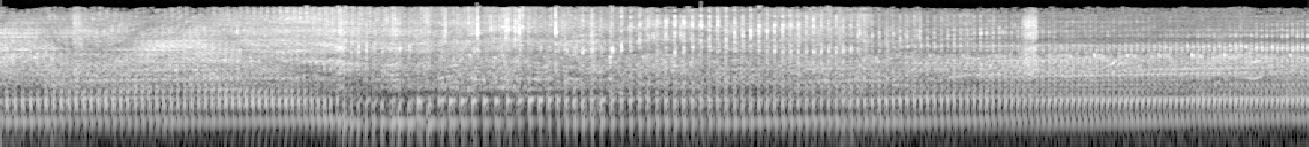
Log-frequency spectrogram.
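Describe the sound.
An ordinary light car's engine drones steadily as it drives along a side road from Chanjir to Babaji, a loud continuous rumble with a pulsing low hum throughout.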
